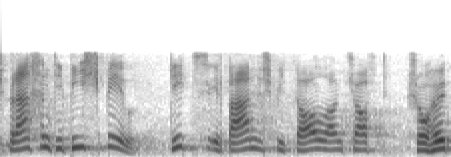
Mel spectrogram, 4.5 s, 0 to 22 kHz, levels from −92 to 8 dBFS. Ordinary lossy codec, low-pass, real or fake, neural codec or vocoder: none; 5.4 kHz; fake; codec, 16 kHz, 4 kbps, FunCodec, trained on Chinese and English, 50 frames a second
